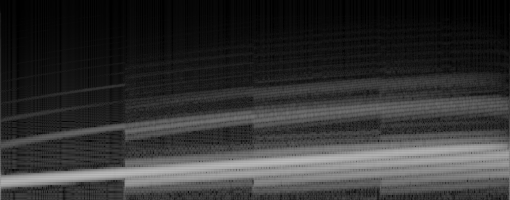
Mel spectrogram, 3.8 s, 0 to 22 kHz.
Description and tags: FUZET Benjamin 2014 2015 Spacealarm
Made using Audacity only
1. Generate a Chirp. Waveform: Sine. Frequency: 280 to 840 hZ. Amplitude: 0,3 to 0,8. Interpolation Linear. During 4 seconds.
2. Effect: Cross Fade Out
3. Effect: Echo. Delay times: 1. Delay factor: 0,5.
4. Effect: Change Tempo: -20% and Change Speed: +30%
5. Effect: Leveler: Heavy & -80dB
Typologie de Schaeffer: N'' Itération Tonique
Morphologie
Masse: Groupe Tonique
Timbre harmonique: Moyennement brillant, spatial
Grain: Grain de résonance
Allure: Mécanique
Dynamique: Attaque progressive
Profil mélodique: Variations scalaires
Profil de masse:
Site: 4 strates qui montent les unes après les autres
Alarm, Lyon, Univ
